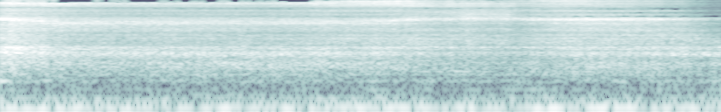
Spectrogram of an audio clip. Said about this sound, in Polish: Natomiast gdy skupiasz się też na oddechu, bardzo wolno bierzesz wdech. Chociaż na sekundkę przytrzymujesz jak najdłuższy wydech.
